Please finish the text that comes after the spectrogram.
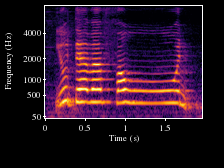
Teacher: ഫ ലൈറ്റ് ആക്കിയിട്ട് ഉച്ചരിക്കുക കേട്ടോ. മേലെ മുൻപല്ലിൻ്റെ അറ്റം താഴെ ചുണ്ടിൻ്റെ ഉൾവശത്ത് നനഞ്ഞ ഭാഗത്ത് വെക്കുക.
